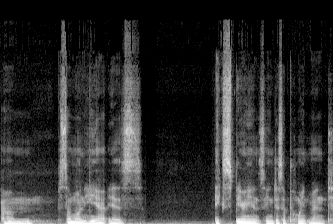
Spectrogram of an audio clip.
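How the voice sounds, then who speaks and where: A soft-spoken man talks in a very deep, low, dark and mellow voice that is somewhat breathy, with ordinary pitch variation. His pace is very slow, with long, frequent pauses. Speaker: tarot reader. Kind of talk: tarot reading. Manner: soft-spoken, quiet; hesitant, with fillers.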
